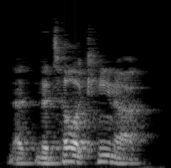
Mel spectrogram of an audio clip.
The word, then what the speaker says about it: Ntilikina: I had, and I don't even know how to say this guy's name fully, but I had Frank Ntilikina? – Ntilikina.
